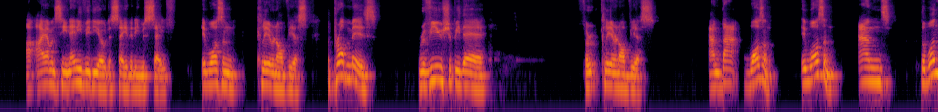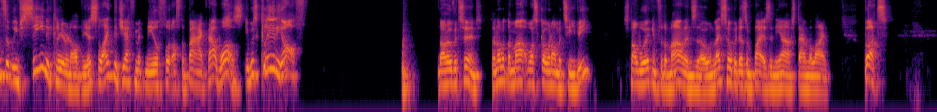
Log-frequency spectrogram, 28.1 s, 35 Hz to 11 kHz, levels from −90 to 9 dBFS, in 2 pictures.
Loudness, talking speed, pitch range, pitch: -22 LUFS, 190 wpm, 120-170 Hz, 145 Hz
